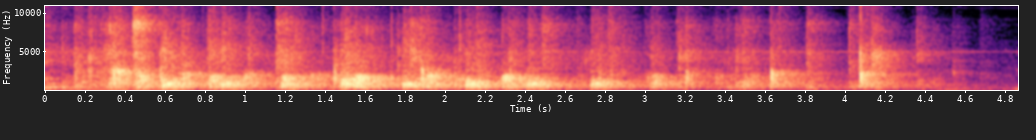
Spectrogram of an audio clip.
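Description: A church congregation claps together in a brisk burst of applause that rises and gradually thins out.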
